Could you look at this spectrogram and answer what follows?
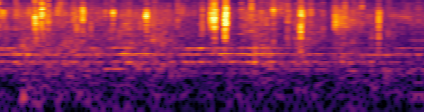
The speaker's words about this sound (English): We have to get out of here again. Everything's burning.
